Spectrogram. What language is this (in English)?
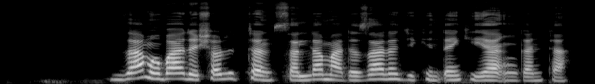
Hausa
